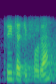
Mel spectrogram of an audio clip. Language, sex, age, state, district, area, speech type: Kannada, female, 18-30, Karnataka, Kolar, rural, conversation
